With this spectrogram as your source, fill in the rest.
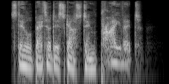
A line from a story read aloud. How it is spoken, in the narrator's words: Sartori whispered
